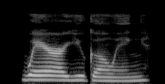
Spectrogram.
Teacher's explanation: But with wh questions like, where are you going? The pitch usually falls at the end. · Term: Falling pitch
